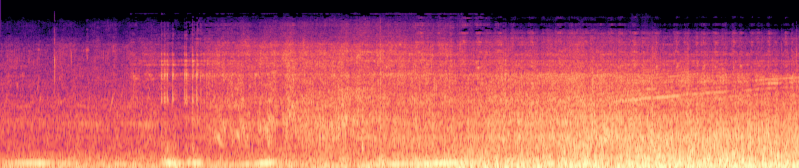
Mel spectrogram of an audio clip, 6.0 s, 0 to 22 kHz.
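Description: Ninebot-Segway E200P electric moped riding, with wind and tyre rush that grows louder as it picks up speed. Near the end a thin electric-motor whine rises in pitch.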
